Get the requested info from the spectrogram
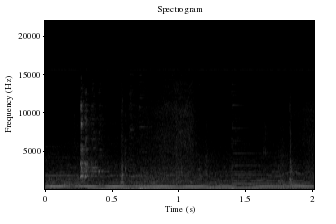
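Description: Background music of held notes that shift in pitch every half second or so.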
